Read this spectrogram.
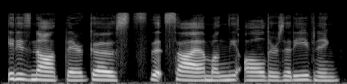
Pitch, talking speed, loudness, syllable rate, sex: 200 Hz, 205 wpm, -16 LUFS, 5.3 syllables/s, female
